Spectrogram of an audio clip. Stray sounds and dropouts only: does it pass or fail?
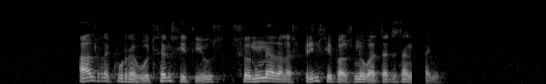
fail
